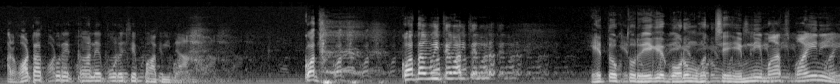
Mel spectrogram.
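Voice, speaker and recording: A man's voice: fairly high pitch, normal speed. A man telling a folk story in a sermon at an outdoor gathering, often asking the crowd whether they follow. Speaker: preacher. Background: crowd noise.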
